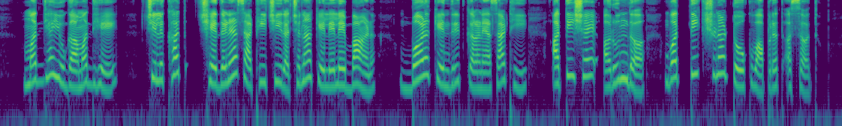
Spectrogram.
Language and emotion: Marathi, neutral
